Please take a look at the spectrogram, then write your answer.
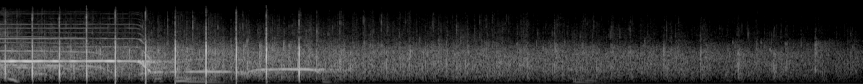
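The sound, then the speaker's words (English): An audience claps steadily for a pastor, a dense crackle of many hands that starts strong and gradually thins and fades over several seconds, with a few brief sliding, whistle-like tones early on. “Can we put our hands together for Mr.”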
